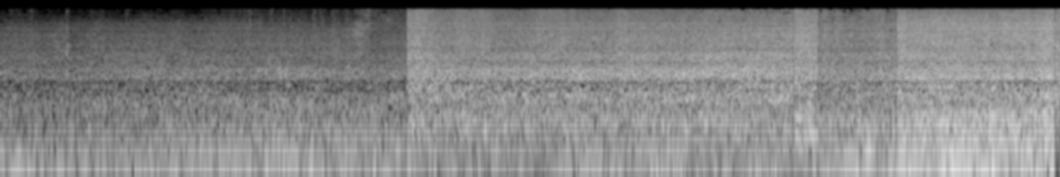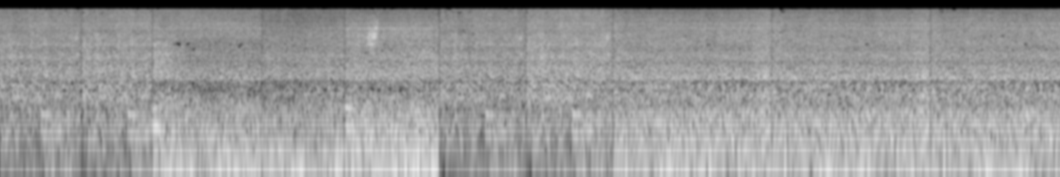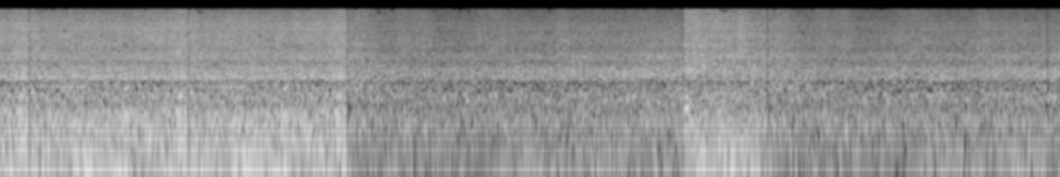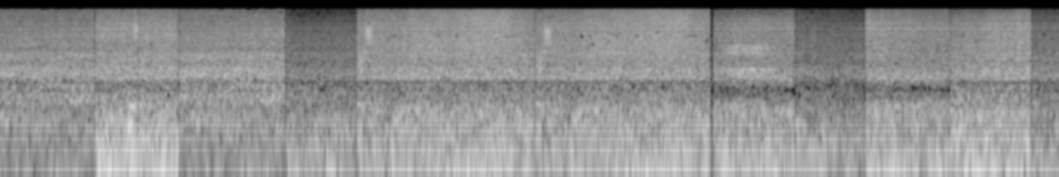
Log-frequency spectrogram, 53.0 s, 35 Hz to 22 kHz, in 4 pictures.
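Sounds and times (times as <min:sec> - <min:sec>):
ocean surf breaking on rocks: 0:00.0 - 0:52.9.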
